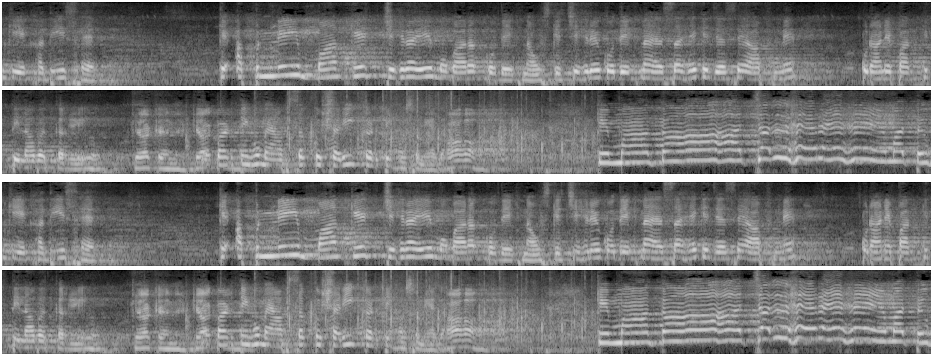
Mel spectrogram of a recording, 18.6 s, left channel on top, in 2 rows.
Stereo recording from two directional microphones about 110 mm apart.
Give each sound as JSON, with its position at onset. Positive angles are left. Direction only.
{"t": 0.1, "sound": "a woman's voice", "side_deg": -30}
{"t": 2.1, "sound": "a woman's voice", "side_deg": -30}
{"t": 14.9, "sound": "a sound", "side_deg": -25}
